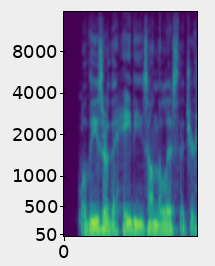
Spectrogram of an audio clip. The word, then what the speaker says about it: Hades: Hades, or Hades as it's pronounced in English for some reason, was the king of the underworld and the god of the dead.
